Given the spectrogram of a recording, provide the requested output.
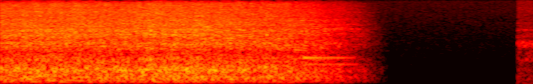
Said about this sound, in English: Until then, the most frequently heard locomotive sights and sounds in this part of California will be from the many slow moving freight trains traveling through the valley.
